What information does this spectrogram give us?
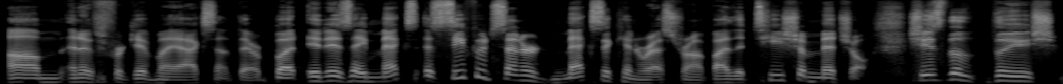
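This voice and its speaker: A man's voice: medium pitch, a bit bright, no room sound. A man talking as a food writer guest in a casual interview, enthusiastic and rambling with fillers.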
